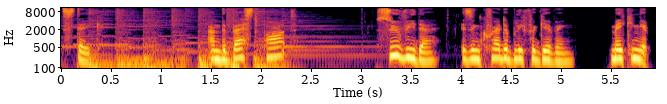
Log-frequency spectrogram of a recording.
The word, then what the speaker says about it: sous vide: It's called susvid, pronounced suvid, and honestly, it's not as intimidating as it sounds. Suvid, which is French for under vacuum, might seem like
